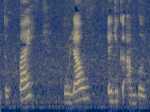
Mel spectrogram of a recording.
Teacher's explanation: geluncuran lidah bermula di posisi vokal pertama, kemudian bergerak ke posisi vokal kedua tanpa hentian. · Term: diftong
